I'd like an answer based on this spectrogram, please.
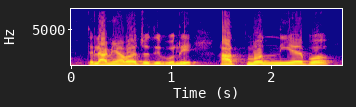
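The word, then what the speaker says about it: আত্মন্যেব: আবার একটা একার আছে, তা আমরা জানি যে জফলা যদি থাকে তখন সেক্ষেত্রে আমাদের উচ্চারণটা কেমন হবে? ইয়র মতো হবে। তাহলে ইয়র মতো হলে এবং তার সাথে যেহেতু আমাদের একার আছে, তাহলে উচ্চারণটা কী হয়ে যাবে? ইয়েব, ঠিক আছে? মনে রাখতে হবে ইয়েব। তাহলে আত্মন নিয়েব, একসাথে উচ্চারণ করলে আত্মন নিয়েব।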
